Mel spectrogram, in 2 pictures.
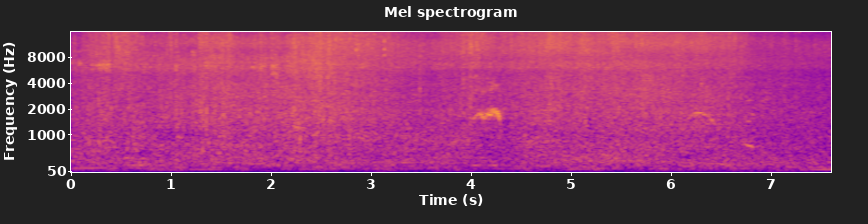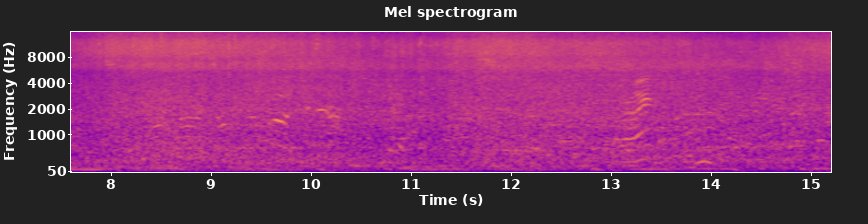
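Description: Steady rush of water in a wave pool, with faint scattered shouts and voices of bathers over it.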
